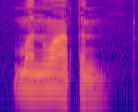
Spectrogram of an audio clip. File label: birds Black imperial pigeon, Kwamera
